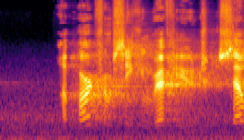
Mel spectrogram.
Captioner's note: Felger radio voice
